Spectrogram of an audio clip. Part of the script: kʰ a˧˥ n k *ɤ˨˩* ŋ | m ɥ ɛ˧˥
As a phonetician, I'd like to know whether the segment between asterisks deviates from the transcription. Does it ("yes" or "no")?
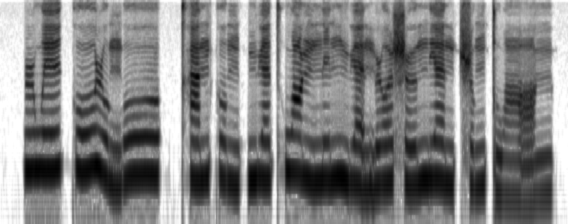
yes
